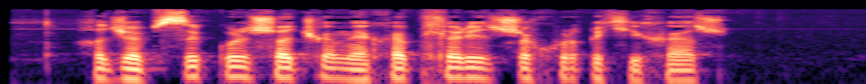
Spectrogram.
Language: Kabardian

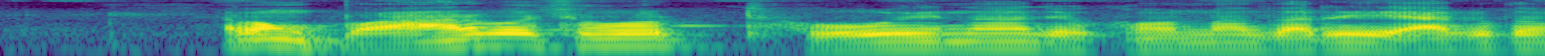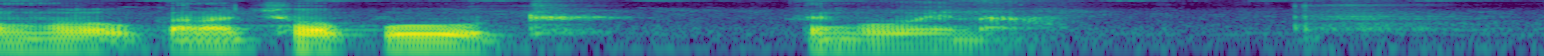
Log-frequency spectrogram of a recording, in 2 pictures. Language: Santali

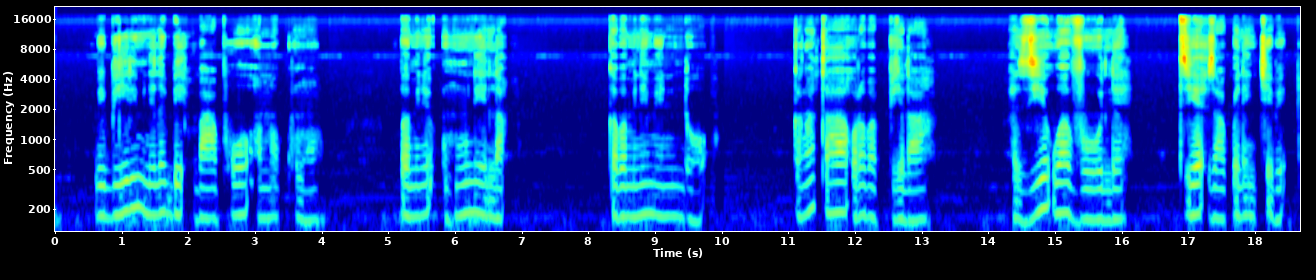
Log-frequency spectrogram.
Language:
Southern Dagaare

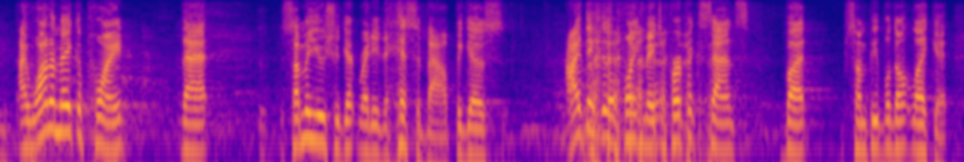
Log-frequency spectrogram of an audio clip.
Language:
English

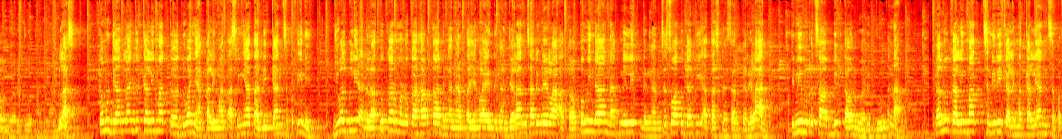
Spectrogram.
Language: Indonesian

